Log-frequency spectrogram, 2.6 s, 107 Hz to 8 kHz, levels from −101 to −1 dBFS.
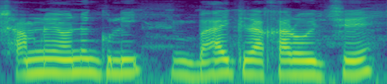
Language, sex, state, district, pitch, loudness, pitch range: Bengali, male, West Bengal, Cooch Behar, 180 Hz, -18 LUFS, 175-190 Hz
